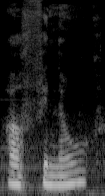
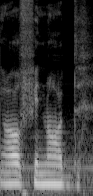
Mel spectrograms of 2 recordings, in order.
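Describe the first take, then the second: First: The name ends without a d sound. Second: The name ends with a d sound. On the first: The speaker calls it right. "it's pronounced as Alfino with a silent D" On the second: The speaker calls it wrong. "I keep on saying Alfinod"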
